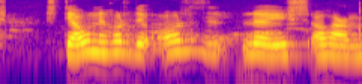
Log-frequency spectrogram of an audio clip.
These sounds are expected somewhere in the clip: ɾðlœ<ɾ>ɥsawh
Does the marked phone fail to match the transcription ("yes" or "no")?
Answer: yes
